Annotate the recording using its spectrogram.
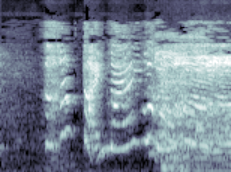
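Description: A young girl speaks in a giggly, embarrassed voice.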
